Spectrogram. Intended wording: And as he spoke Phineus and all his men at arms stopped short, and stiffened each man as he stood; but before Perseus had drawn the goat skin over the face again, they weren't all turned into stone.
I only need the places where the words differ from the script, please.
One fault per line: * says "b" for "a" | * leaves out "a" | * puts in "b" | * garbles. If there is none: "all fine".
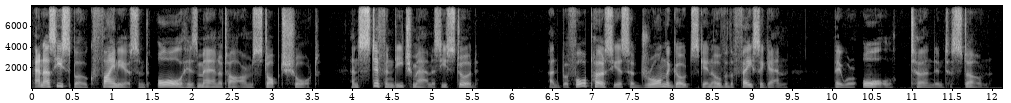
* says "and" for "but"
* says "were" for "weren't"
